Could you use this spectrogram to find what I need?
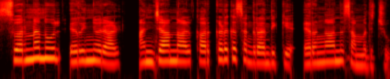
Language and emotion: Malayalam, neutral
